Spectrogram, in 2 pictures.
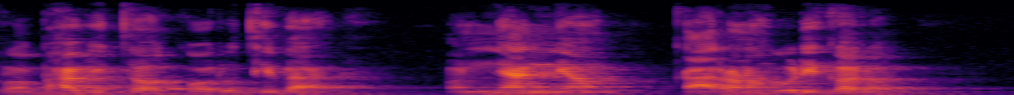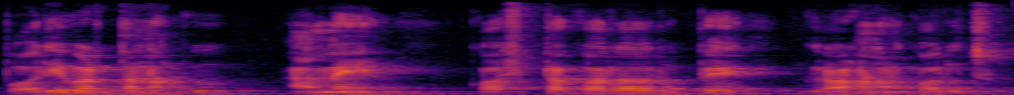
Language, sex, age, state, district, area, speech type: Odia, male, 60+, Odisha, Nayagarh, rural, spontaneous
